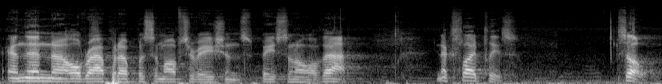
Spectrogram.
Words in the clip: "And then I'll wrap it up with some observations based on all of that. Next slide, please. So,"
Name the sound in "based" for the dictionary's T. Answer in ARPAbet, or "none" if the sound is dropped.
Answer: T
